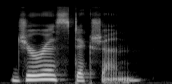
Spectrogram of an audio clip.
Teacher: Four syllables with the stress on the third.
